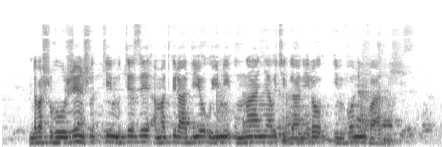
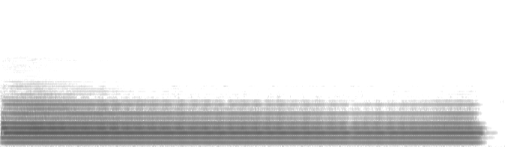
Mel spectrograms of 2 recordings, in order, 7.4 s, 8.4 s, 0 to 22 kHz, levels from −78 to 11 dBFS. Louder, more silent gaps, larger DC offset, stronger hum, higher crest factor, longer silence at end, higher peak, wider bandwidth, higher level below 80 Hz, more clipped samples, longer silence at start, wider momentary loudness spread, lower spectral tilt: first, -17 LUFS vs -26 LUFS; neither; neither; neither; about the same, 14 dB vs 12 dB; second, 0.2 s vs 0.35 s; first, -2 dBFS vs -14 dBFS; first, 11 kHz vs 2.4 kHz; first, -56 dBFS vs -70 dBFS; neither; first, 0.5 s vs 0 s; about the same, 9 LU vs 7 LU; second, -7.5 dB/octave vs -12 dB/octave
